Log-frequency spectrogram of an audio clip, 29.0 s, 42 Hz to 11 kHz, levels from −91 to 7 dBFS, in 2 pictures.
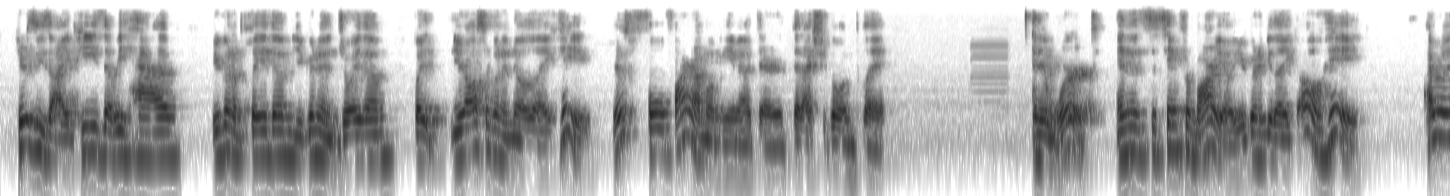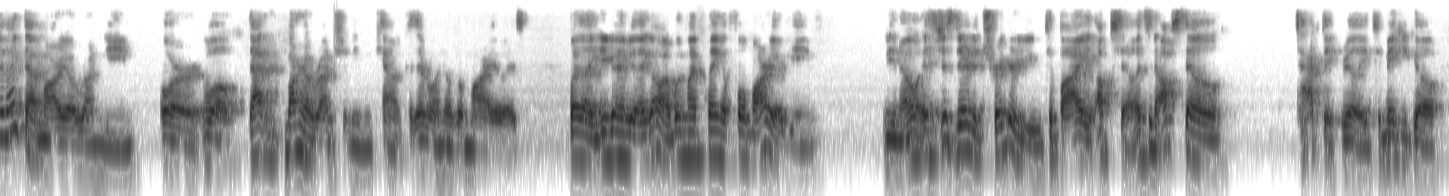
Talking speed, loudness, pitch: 230 wpm, -20 LUFS, 165 Hz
